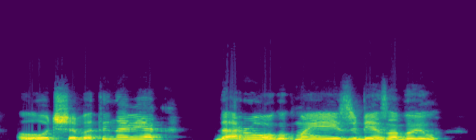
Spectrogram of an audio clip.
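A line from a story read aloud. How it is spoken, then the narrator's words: Old witch grumbling. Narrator (Russian): проворчала яга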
